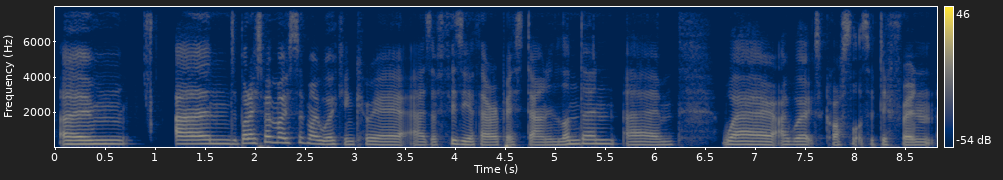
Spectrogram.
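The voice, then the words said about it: Northern English accent. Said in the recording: “I'm from the UK and from the Northwest. As some may be able to hear in my accent, I have a good Northern accent.”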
